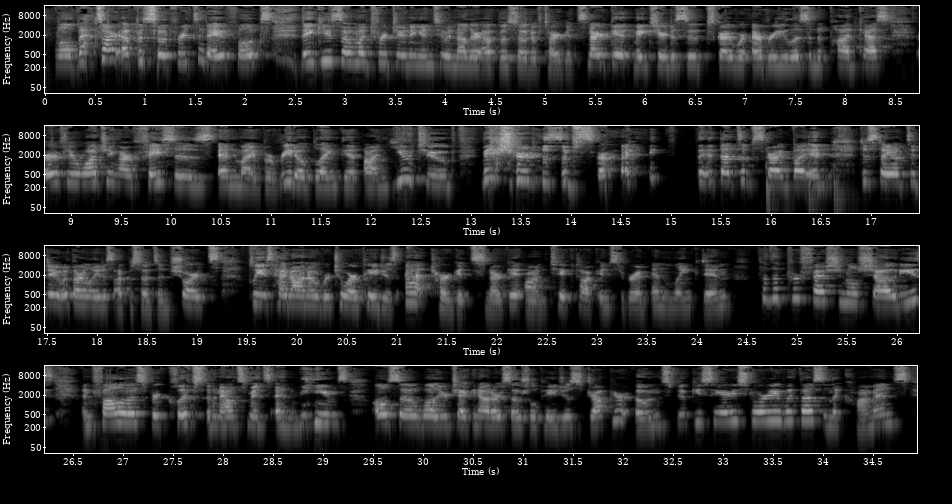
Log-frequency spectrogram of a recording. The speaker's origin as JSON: {"language": "English", "region": "North New Jersey", "country": "United States", "tie": "born or raised there", "said": "I grew up in North New Jersey"}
